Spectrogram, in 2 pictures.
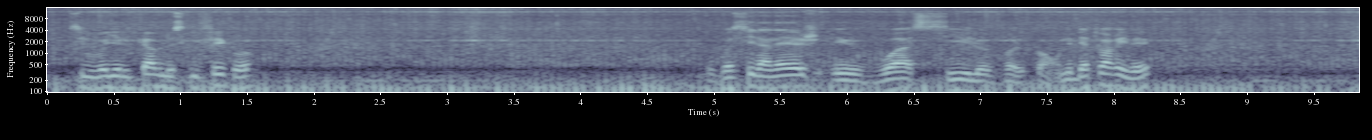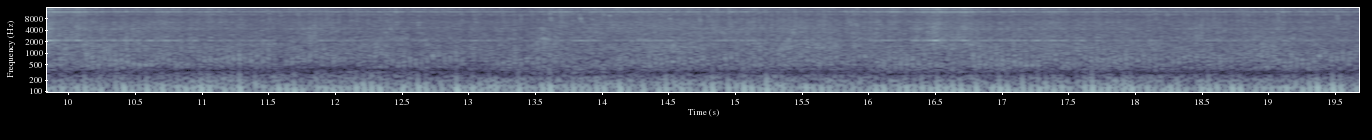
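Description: A helicopter's rotor thumps steadily and loudly.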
